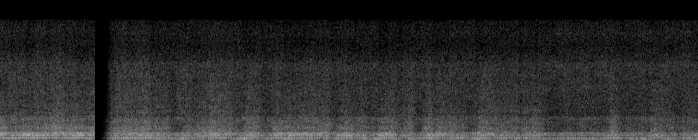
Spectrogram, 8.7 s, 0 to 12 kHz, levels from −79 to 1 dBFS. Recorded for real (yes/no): yes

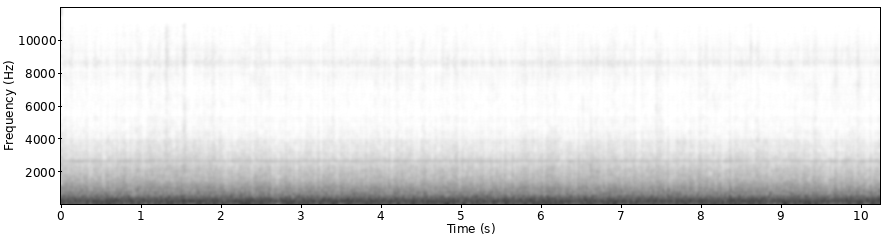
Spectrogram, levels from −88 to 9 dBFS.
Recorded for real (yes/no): no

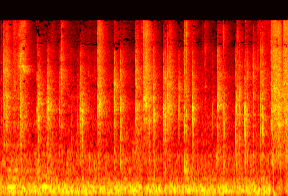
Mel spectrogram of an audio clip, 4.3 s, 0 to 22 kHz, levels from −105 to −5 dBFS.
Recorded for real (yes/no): yes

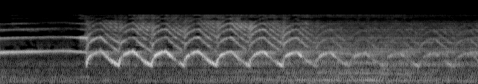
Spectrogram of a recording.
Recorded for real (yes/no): no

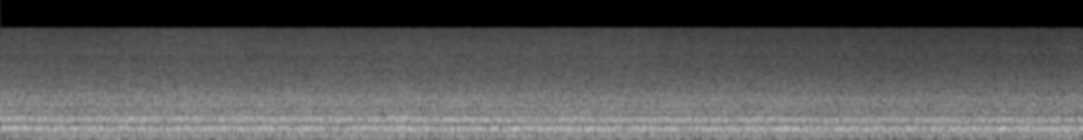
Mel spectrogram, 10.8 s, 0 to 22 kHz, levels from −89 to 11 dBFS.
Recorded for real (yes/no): no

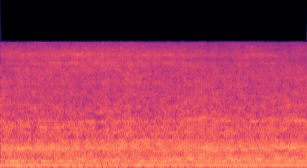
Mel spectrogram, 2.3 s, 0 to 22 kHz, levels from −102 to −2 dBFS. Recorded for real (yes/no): no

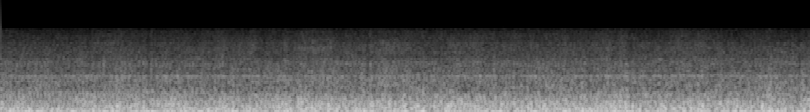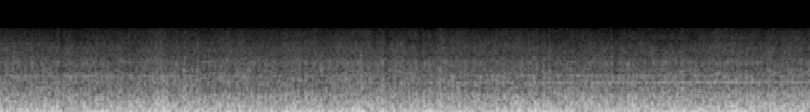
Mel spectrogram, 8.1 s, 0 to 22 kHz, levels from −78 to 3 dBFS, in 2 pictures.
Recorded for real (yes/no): no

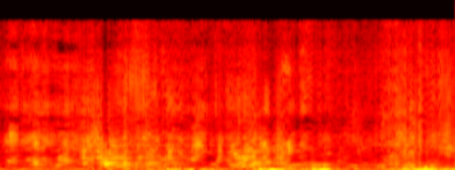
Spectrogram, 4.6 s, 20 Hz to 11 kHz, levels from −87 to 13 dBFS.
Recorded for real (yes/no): no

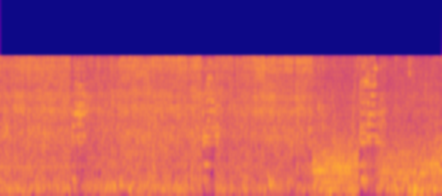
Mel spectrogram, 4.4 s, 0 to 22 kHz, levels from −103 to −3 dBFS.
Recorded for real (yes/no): yes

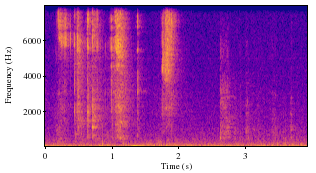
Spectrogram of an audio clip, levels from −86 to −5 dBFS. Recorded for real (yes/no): yes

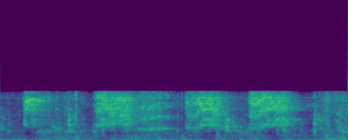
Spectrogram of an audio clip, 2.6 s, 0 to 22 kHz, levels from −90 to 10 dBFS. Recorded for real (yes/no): no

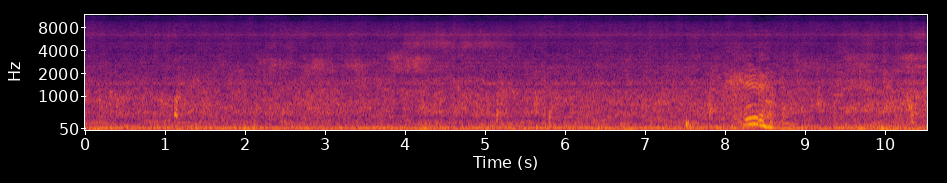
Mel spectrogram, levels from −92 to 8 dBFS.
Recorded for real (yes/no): no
